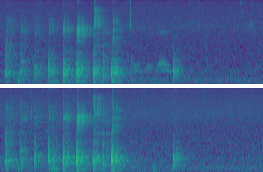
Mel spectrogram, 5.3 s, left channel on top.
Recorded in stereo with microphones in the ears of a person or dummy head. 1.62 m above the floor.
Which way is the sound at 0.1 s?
75° right (ahead or behind).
